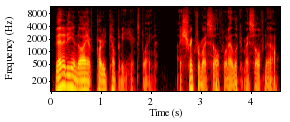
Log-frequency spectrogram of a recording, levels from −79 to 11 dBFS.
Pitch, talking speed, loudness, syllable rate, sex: 95 Hz, 235 wpm, -22 LUFS, 6.7 syllables/s, male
